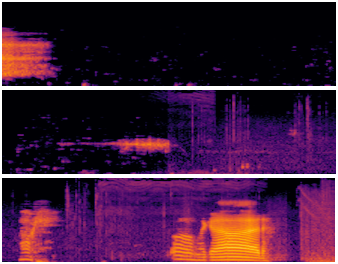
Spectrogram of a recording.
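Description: A young man speaks into a close microphone in short bursts, with long pauses.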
